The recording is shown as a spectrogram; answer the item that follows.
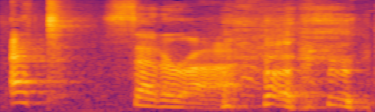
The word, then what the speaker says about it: etcetera: for all these years, I never realized I was saying it wrong, which is weird because I know how to spell it. I know it's with a T and not an X.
